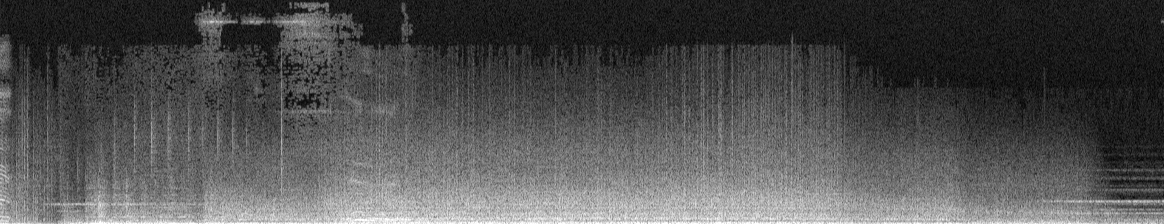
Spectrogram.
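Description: A spaceship's engines roar with a deep, steady rumble.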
